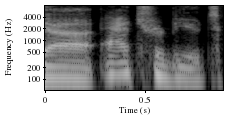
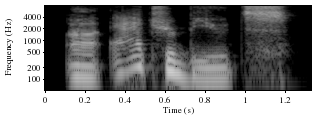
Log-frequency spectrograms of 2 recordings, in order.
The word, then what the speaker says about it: attributes: physical attributes of the attributes. Gosh, putting the emphasis on the wrong part of the word there. Attributes of the Ranger using it.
